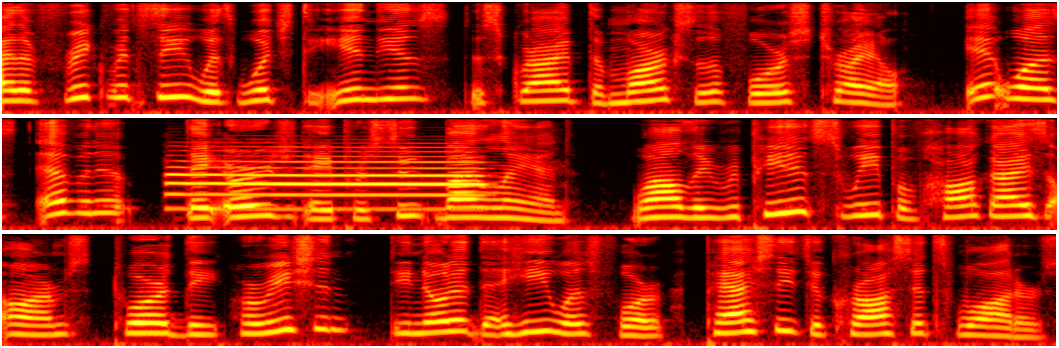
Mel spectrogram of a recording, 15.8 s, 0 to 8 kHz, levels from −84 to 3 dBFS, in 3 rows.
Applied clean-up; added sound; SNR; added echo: none; Wind instrument, woodwind instrument; -4 dB; none.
